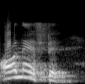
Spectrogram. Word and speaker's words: honest: है, नाइफ मतलब चाकू, ऑनेस्ट, HONEST, ऑनेस्ट मतलब ईमानदार, हॉनेस्ट कोई थोड़ी पढ़ता है, ध्यान से समझिएगा बात को, ठीक है।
